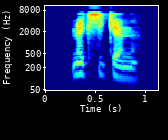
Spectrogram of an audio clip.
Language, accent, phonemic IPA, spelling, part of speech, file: French, France, /mɛk.si.kɛn/, Mexicaine, noun, LL-Q150 (fra)-Mexicaine.wav
- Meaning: female equivalent of Mexicain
